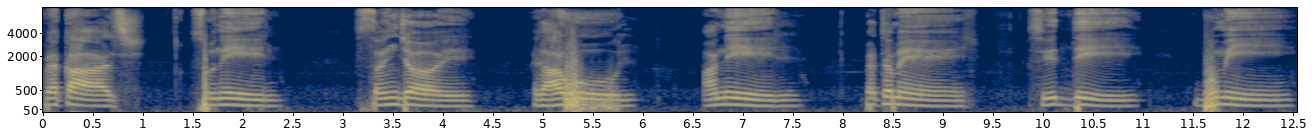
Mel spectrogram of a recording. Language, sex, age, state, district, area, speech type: Marathi, male, 60+, Maharashtra, Thane, rural, spontaneous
